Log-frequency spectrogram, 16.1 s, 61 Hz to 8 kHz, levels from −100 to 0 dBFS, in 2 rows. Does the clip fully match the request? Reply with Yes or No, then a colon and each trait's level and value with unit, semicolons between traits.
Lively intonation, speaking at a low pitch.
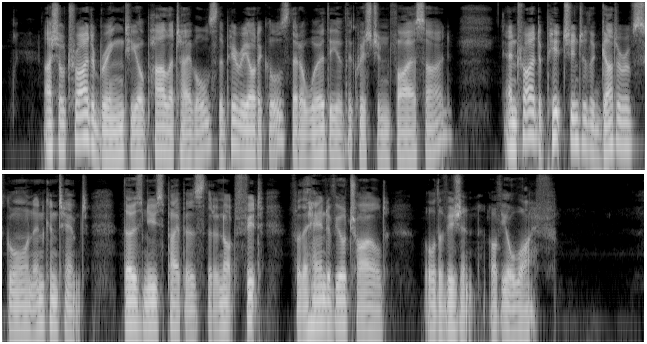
No: average, 3.7 semitones; very low, 95 Hz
